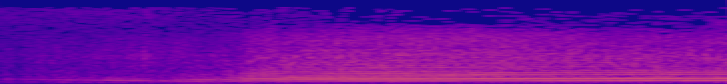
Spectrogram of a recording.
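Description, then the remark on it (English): A car engine revs up and pulls away fast, its droning pitch dipping briefly before settling into a steady, loud, sustained roar. No one speaks. “I got in my car and drove at a high speed.”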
